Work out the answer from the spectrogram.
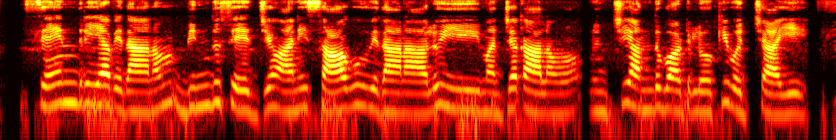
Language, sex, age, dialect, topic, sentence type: Telugu, female, 25-30, Central/Coastal, agriculture, statement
